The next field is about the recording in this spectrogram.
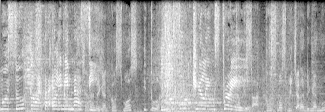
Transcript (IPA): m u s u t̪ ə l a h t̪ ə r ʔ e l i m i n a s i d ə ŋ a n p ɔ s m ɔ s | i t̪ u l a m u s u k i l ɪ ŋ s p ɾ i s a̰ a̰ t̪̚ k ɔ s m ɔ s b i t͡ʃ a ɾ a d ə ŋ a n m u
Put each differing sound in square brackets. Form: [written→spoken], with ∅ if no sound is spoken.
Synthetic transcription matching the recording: m u s u t̪ ə l a h t̪ ə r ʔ e l i m i n a s i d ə ŋ a n [p→k] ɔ s m ɔ s | i t̪ u l a m u s u k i l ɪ ŋ s p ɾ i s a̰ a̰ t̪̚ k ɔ s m ɔ s b i t͡ʃ a ɾ a d ə ŋ a n m u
